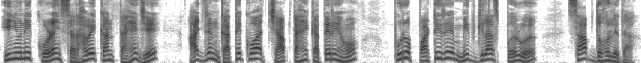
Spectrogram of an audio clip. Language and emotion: Santali, happy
